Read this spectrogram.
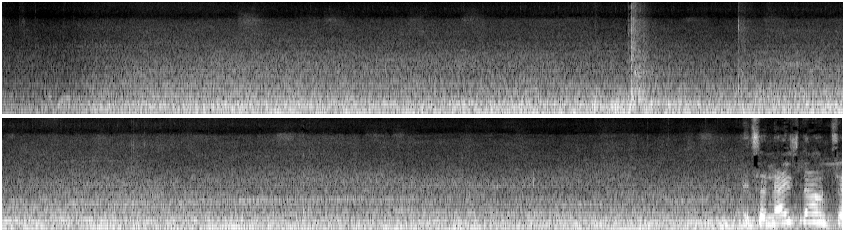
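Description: Car engines hum and tyres roll past on the street.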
